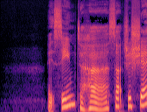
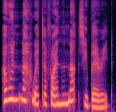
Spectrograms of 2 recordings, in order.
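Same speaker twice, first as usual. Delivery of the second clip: squirrel voice, higher and hurried; high, quick squirrel; 8 semitones higher, faster than usual. Acted. Squirrel worrying he cannot find the buried nuts, high and quick. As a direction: rush it a little, wistful. Cyril continues.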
